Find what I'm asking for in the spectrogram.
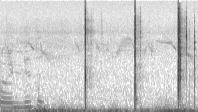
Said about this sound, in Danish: Det flik, flikker vi jo noget brænde her.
